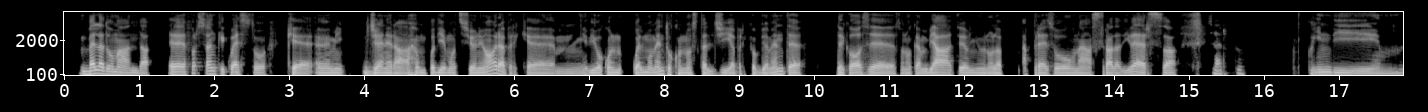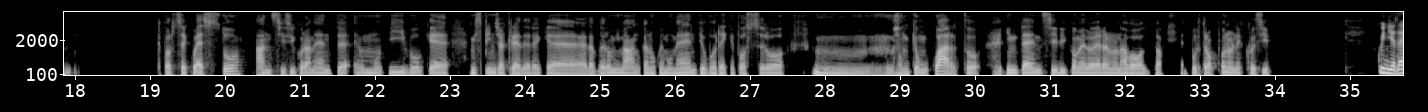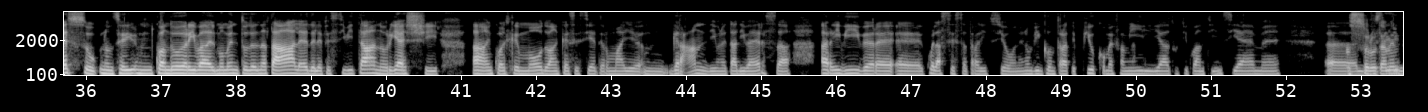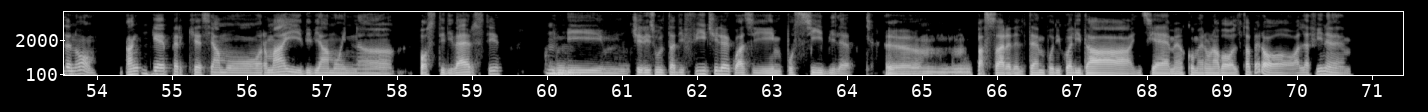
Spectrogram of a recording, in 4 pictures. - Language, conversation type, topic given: Italian, podcast, Qual è una tradizione di famiglia che ti emoziona?
- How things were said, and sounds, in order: chuckle; other background noise; unintelligible speech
